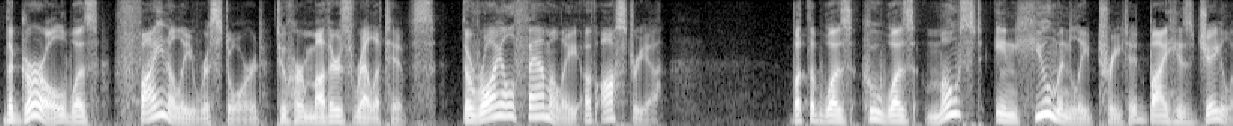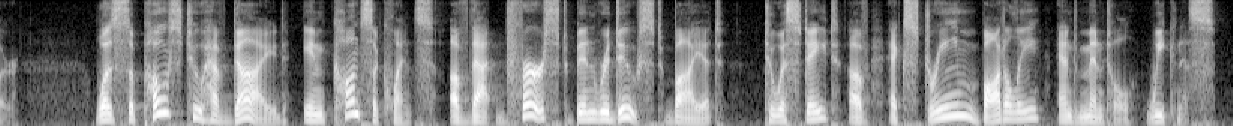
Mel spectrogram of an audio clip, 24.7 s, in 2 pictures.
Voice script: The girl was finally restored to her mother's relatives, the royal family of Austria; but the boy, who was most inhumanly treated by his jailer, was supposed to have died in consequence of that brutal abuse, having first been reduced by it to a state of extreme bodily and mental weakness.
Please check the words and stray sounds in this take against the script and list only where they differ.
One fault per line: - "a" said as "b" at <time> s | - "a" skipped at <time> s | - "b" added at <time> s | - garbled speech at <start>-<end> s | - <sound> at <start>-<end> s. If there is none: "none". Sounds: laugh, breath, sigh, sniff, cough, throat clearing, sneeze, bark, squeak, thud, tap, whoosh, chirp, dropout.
- "boy" said as "was" at 8.2 s
- "brutal abuse having" skipped at 17.4 s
